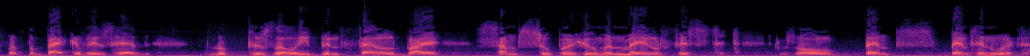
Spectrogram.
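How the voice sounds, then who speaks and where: An older man playing a gentle, uneasy minister father in a 1970s radio drama, halting and solemn. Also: fairly high pitch, close to an everyday voice. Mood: haunted, solemn. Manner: halting, solemn, deliberate phrasing. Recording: dull old radio recording with music.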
